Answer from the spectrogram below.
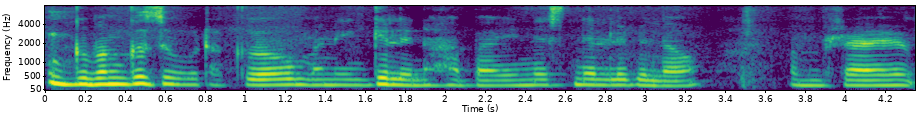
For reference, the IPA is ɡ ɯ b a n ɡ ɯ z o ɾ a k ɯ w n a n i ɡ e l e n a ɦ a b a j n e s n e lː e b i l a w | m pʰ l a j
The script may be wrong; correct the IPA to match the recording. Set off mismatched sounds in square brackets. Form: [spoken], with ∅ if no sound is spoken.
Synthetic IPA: ɡ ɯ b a [ŋ] ɡ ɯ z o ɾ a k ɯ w [m] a n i ɡ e l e n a ɦ a b a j n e s n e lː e b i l a w | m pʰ [ɾ] a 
